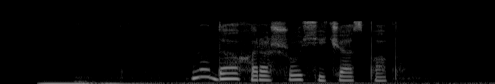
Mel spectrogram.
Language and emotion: Russian, sad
